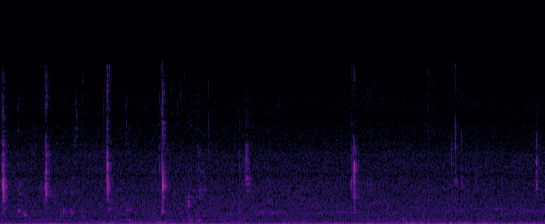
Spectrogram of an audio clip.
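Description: A person chewing grilled meat taken off skewers, heard as faint, irregular wet mouth clicks about every half second to a second. A low steady hum runs underneath.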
